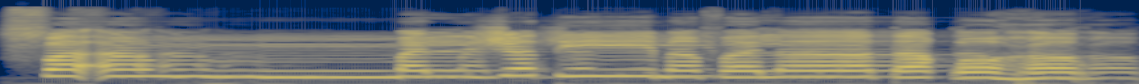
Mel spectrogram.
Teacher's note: فَأَمَّا الْيَتِيمَ فَلَا تَقْهَرْ، فَأَمَّل میں میم مشدد ہے تو یہاں پر غنہ کریں گے · قاف حرف قلقلہ ساکن ہے، یہاں پر قلقلہ خوب ظاہر ہوگا۔ را ساکن سے پہلے حرف پر زبر ہے تو را کو ہم پر یعنی موٹا پڑھیں گے، اور ساکن حروف وقف کی صورت میں تبدیل نہیں ہوتے۔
